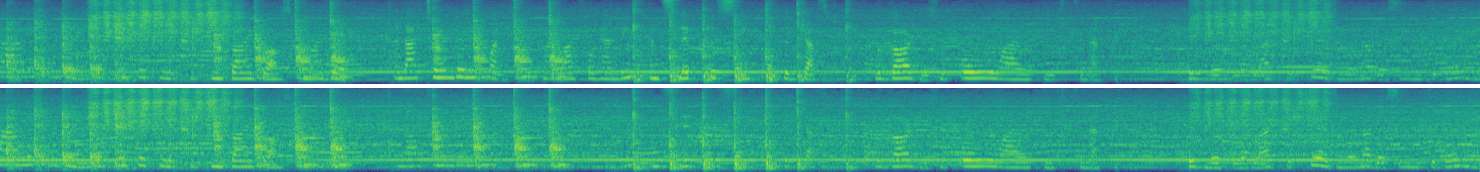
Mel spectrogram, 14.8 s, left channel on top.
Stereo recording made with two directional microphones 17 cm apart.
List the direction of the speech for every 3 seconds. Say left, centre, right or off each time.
right, left, left, centre, right.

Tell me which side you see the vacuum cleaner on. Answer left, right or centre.
right.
